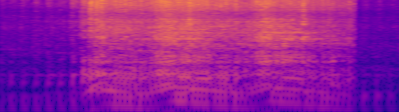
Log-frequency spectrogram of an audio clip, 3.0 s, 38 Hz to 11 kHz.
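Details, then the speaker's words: Yamaha XT500 single-cylinder fitted with new Mibu Tech replica 1976 exhaust header: deep thump rises with a throttle blip and drops back cleanly, no rattle or buzz; healthy exhaust note. "is okay guys don't know if you see the smile on my face and I don't know if you can explain my wife that that sound is worth $3,100 it's amazing"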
